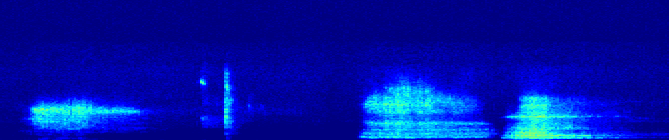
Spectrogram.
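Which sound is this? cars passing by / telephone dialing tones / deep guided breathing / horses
deep guided breathing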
